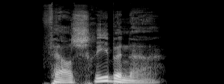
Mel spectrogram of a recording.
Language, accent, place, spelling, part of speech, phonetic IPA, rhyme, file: German, Germany, Berlin, verschriebener, adjective, [fɛɐ̯ˈʃʁiːbənɐ], -iːbənɐ, De-verschriebener.ogg
- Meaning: inflection of verschrieben: 1. strong/mixed nominative masculine singular 2. strong genitive/dative feminine singular 3. strong genitive plural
